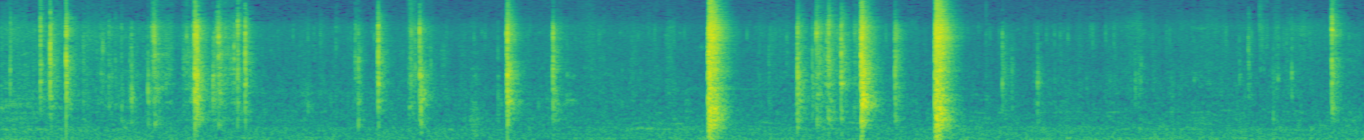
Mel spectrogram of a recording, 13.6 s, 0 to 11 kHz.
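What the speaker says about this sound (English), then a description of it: "As you can hear, my gun did not slam fire, it actually shot." A WELL MB03 VSR-10 airsoft sniper rifle being worked and fired after a slam-fire fix: scattered close mechanical clicks and clacks of the bolt, with two sharper, louder snaps near the middle.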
